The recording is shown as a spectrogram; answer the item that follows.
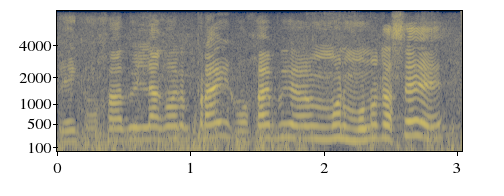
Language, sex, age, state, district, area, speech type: Assamese, male, 60+, Assam, Nalbari, rural, spontaneous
